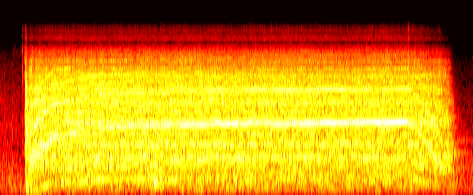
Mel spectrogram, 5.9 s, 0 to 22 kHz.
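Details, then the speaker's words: Fire-damaged 1955 Chevy Bel Air, high-torque starter with water pouring out: a steady high whirr, rising then level, turning the engine without hiccups but with little bite; a water-soaked starter losing torque. "that is water coming out of the starter I have a feeling this won't last long but it is working"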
